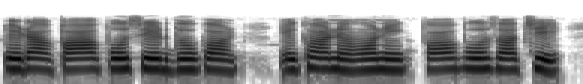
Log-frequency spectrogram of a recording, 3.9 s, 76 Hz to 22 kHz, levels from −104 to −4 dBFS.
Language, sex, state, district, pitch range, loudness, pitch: Bengali, female, West Bengal, Paschim Medinipur, 205-215 Hz, -13 LUFS, 210 Hz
